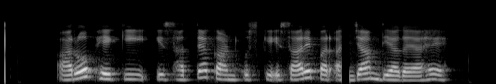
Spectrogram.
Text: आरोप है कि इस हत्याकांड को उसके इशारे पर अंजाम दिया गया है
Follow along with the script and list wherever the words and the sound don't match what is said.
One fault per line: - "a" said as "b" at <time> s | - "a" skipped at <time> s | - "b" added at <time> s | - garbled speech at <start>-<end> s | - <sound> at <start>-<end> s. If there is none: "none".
- "को" skipped at 2.4 s
- dropout at 3.4-3.5 s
